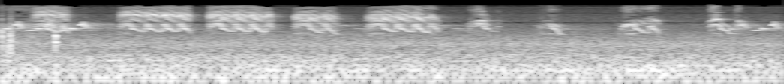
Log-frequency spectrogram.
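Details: Eastern bluebird young give harsh, raspy begging calls as the parents feed them, about two bursts a second, mixed with thin warbled chirps over a low background rumble.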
